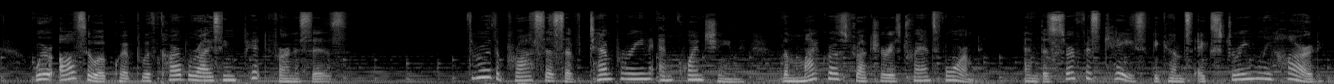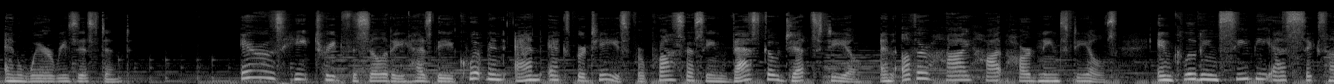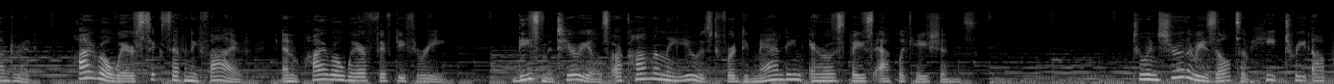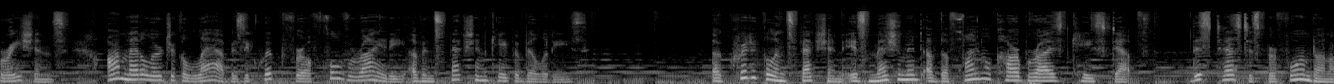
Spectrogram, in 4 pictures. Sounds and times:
Music: 0.0s - 53.3s
Speech: 0.4s - 3.5s, 4.7s - 14.7s, 15.8s - 31.2s, 31.8s - 36.4s, 38.0s - 45.9s, 47.2s - 53.3s.

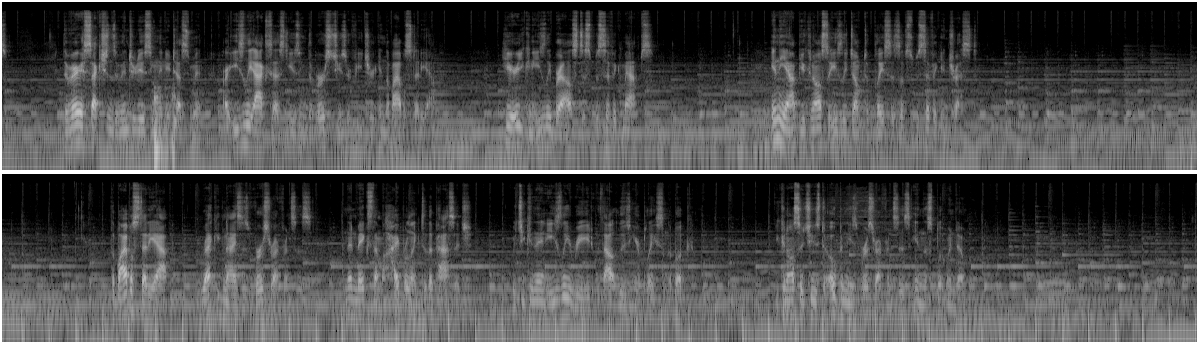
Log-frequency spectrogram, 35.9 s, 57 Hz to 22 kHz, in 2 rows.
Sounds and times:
Music: 0.0s - 35.8s
Speech: 0.9s - 6.6s, 7.5s - 9.8s, 11.6s - 14.6s, 19.6s - 25.0s, 25.6s - 28.3s, 29.5s - 32.4s.

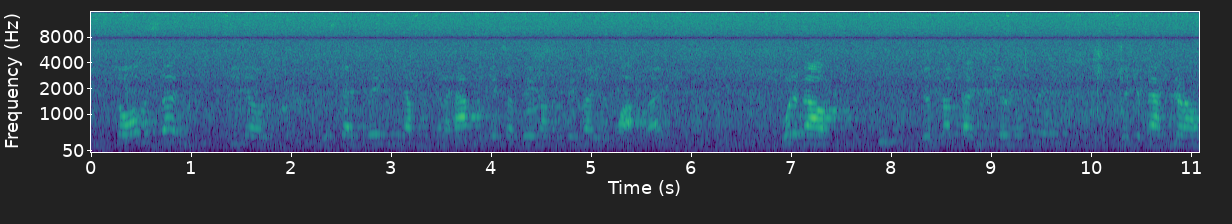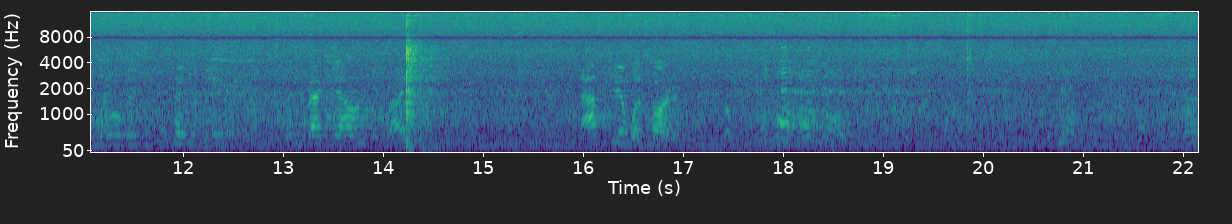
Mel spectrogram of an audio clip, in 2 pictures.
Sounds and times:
Speech: 0.3s - 5.8s, 8.3s - 14.2s, 16.0s - 17.0s.

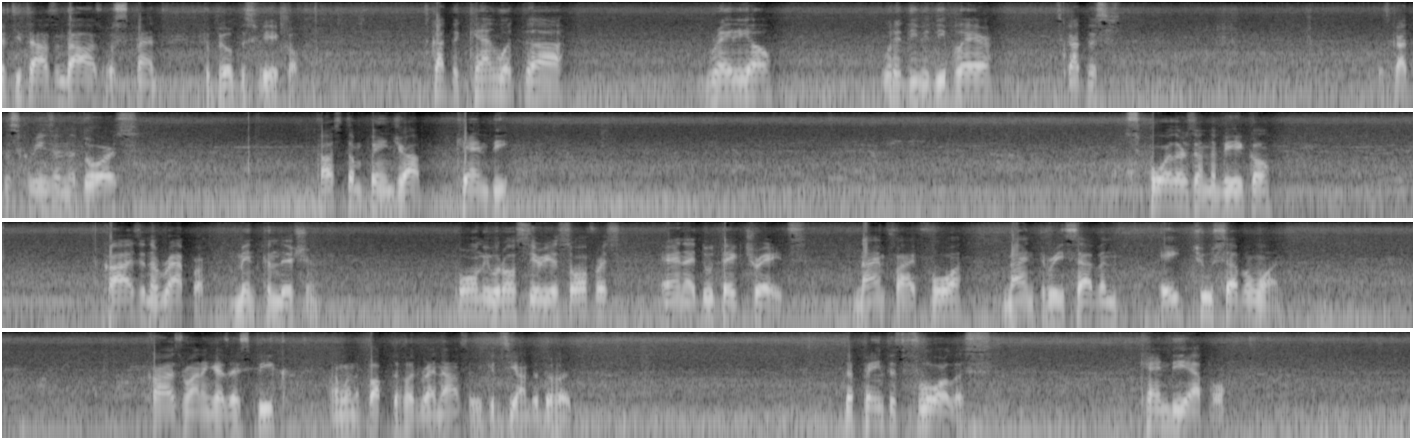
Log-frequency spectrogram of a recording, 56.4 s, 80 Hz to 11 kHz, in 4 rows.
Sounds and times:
Speech: 0.0s - 3.0s, 4.2s - 5.7s, 7.0s - 7.8s, 8.8s - 10.0s, 10.6s - 11.2s, 13.8s - 15.5s, 17.3s - 19.2s, 25.3s - 26.8s, 29.2s - 31.4s, 32.8s - 41.1s, 42.7s - 48.1s, 50.7s - 52.3s, 53.7s - 54.6s
Car: 0.0s - 56.4s.

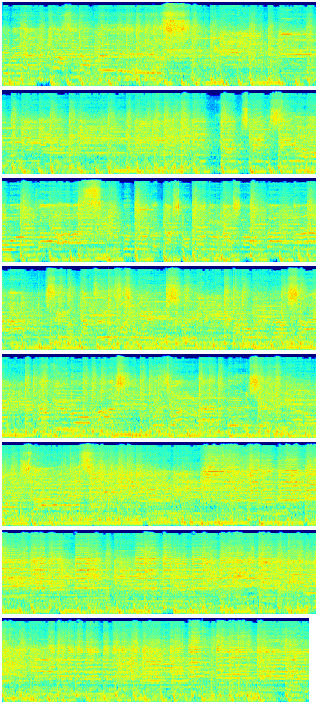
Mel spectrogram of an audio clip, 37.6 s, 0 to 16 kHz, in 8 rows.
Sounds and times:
Music: 0.0s - 37.5s.

